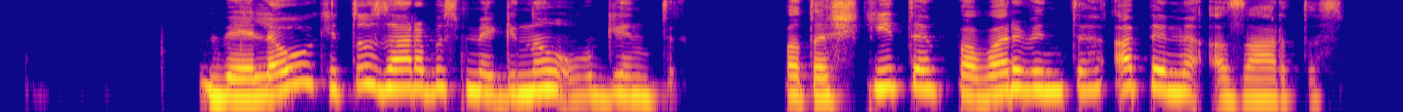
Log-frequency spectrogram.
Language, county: Lithuanian, Vilnius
